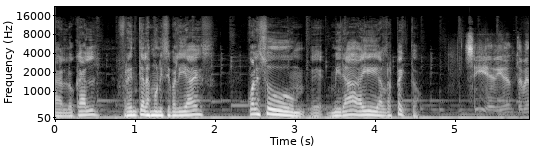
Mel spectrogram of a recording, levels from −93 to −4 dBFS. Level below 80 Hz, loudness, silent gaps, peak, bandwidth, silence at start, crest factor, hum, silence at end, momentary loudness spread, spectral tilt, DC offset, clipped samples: -32 dBFS; -16 LUFS; none; 0 dBFS; 14 kHz; 0 s; 16 dB; none; 0 s; 18 LU; -6.5 dB/octave; under 0.1%; under 0.1%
